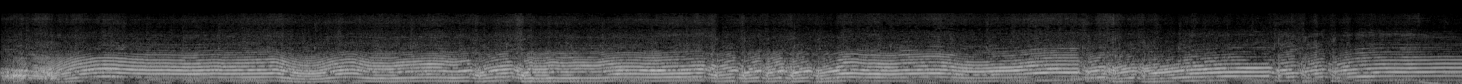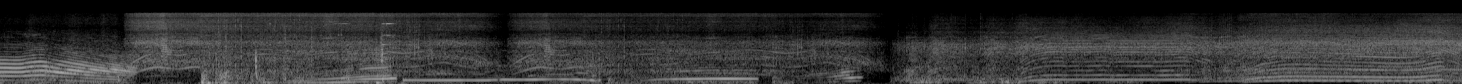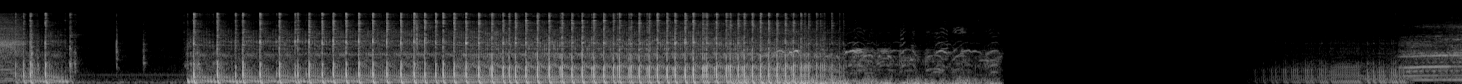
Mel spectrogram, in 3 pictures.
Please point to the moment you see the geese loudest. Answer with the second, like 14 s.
37 s.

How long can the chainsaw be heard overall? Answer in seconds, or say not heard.
40 s.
